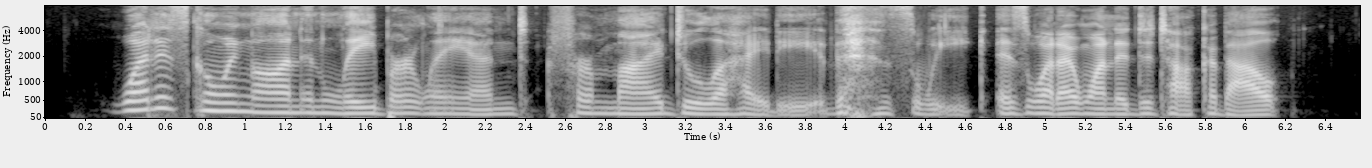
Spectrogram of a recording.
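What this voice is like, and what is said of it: Sick voice, sinus and throat affected. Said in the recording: “I am super sick. ... I don't know how my voice sounds ... some crazy sinus throat thing going on ... why I sound a little crazy today”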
